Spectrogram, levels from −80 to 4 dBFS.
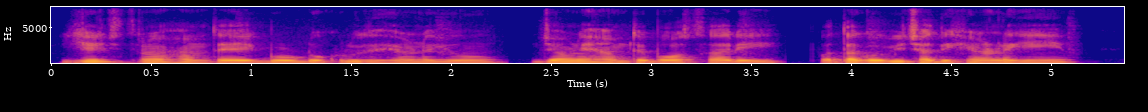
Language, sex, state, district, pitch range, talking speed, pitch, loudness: Hindi, male, Uttarakhand, Tehri Garhwal, 105-110 Hz, 200 wpm, 110 Hz, -19 LUFS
